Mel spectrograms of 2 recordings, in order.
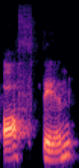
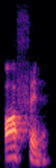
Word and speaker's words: often: I often, eu geralmente, I often, muito bem, não é often, e sim often.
